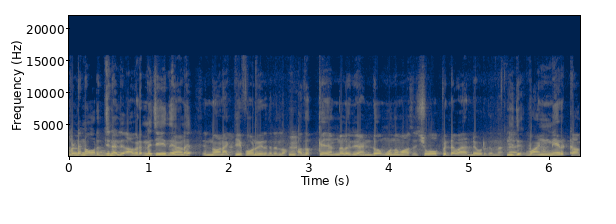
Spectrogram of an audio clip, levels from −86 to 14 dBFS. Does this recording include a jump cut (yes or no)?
yes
